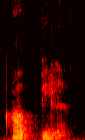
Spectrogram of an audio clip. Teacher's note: As you say, they are not double consonants, but in Rome area and near in the south, they tend to double these consonants while they speak.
